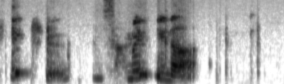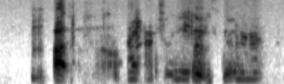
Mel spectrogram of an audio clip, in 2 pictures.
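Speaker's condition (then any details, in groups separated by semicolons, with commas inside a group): Cerebral palsy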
